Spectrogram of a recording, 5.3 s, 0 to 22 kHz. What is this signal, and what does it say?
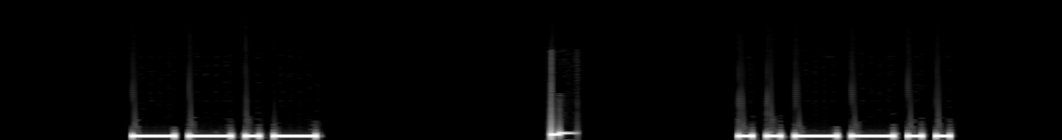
Morse code, heard as a keyed tone, about 17 wpm, 700 Hz. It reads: Q ?
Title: Single Character (Letter:Number:Punctuation:Prosign) Alt 17wpm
